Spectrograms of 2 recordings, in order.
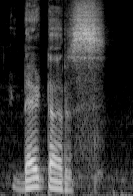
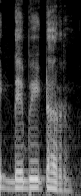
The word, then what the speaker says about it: debtor: Customers को कहते हैं सन्ड्री डेटर्स, सन्ड्री SUN और डेटर्स, इसकी स्पेलिंग है DEBTORS। बी ये अक्षर साइलेंट है तो इसे कहते हैं डेटर, ना कि डेबिटर।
